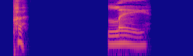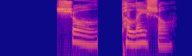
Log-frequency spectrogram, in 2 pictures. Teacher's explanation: Emphasize lay and soften shol.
